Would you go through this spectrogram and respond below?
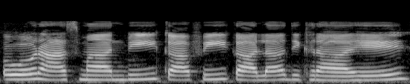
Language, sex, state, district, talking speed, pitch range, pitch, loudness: Hindi, female, Madhya Pradesh, Bhopal, 115 wpm, 205-230 Hz, 215 Hz, -14 LUFS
